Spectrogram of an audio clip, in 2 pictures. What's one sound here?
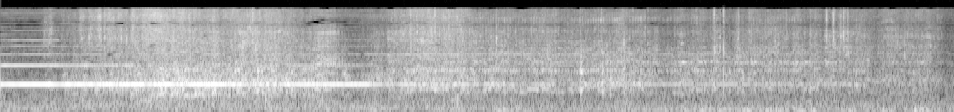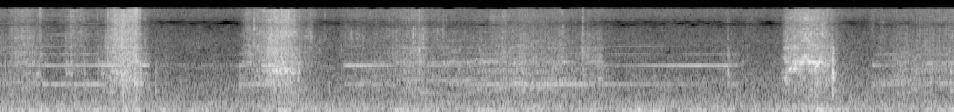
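The electric motor of a radio-controlled truck whines as the truck drives away.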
